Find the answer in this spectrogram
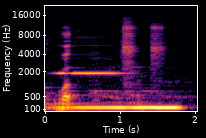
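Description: Short radio-station jingle between songs and talk: a held low synthesizer note with a brief high tone over it, cutting off near the end.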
